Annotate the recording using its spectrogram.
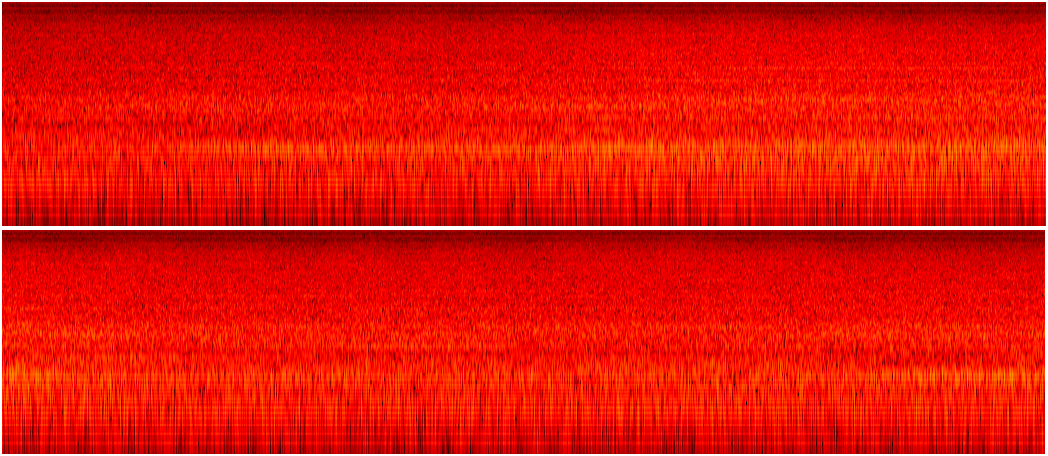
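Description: Steady drone of a running web offset press, a hum at a few fixed pitches over an even hiss, swelling a little during the first dozen seconds and then holding level.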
